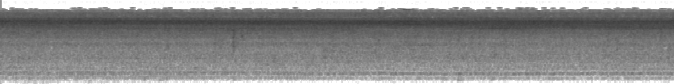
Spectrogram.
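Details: Continuous fanning by Japanese honey bees in hot weather: a low, full buzzing hum layered with overtones, holding level from start to finish, with a persistent shrill background hiss.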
